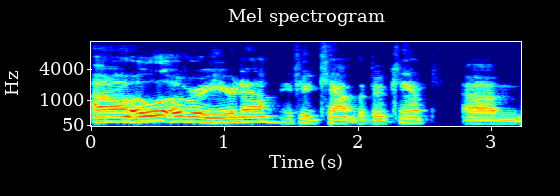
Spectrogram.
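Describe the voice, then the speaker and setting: With lively intonation, a man speaks at a moderate pace against a quiet background. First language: French. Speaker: software developer. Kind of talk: casual interview.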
